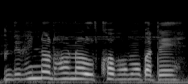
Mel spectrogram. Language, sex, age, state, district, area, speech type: Assamese, female, 45-60, Assam, Charaideo, rural, spontaneous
